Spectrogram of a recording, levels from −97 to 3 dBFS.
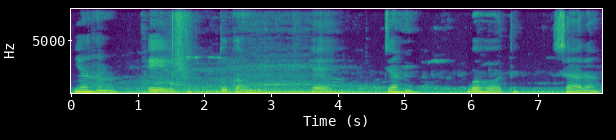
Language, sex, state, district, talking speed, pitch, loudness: Hindi, female, Bihar, Katihar, 55 wpm, 160 Hz, -17 LUFS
